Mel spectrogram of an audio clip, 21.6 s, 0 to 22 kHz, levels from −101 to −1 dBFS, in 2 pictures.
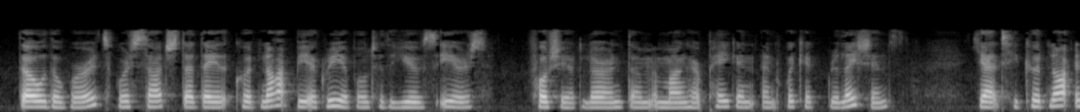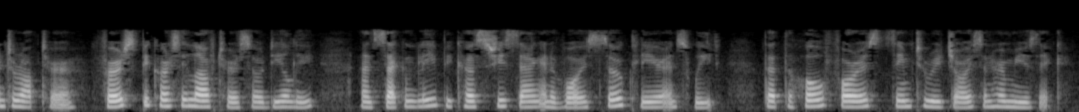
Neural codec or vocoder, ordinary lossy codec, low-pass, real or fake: none; MP3, 32 kbps; 7.2 kHz; real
